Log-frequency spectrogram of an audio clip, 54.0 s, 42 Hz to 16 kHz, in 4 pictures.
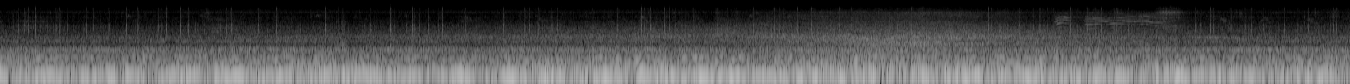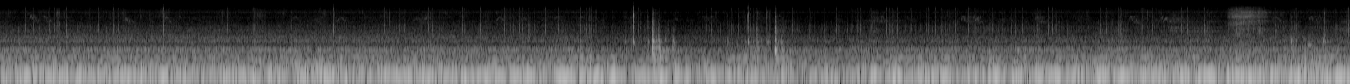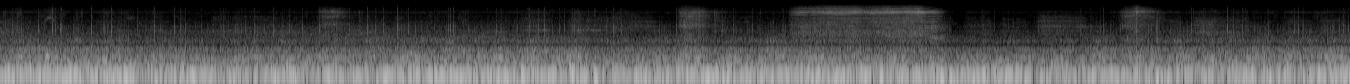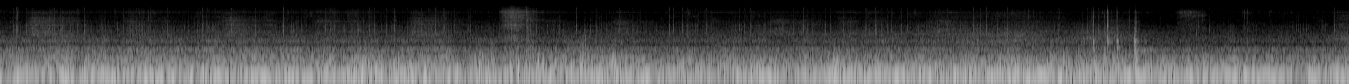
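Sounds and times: bicycle road noise: 0.0 - 53.9
wind buffeting microphone: 0.0 - 53.9.

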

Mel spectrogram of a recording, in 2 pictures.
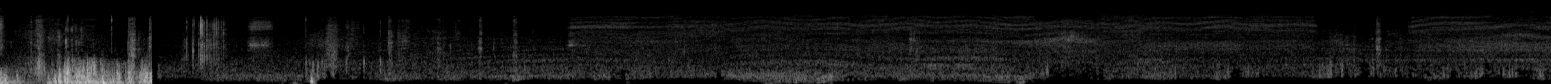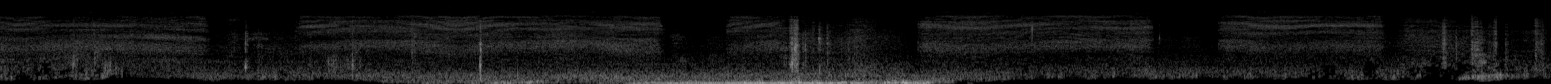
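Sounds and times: spray paint can hissing: 2.5 - 2.8, 5.7 - 13.2, 14.1 - 17.6, 18.5 - 27.1, 27.7 - 29.4
low rumble: 21.8 - 24.9.

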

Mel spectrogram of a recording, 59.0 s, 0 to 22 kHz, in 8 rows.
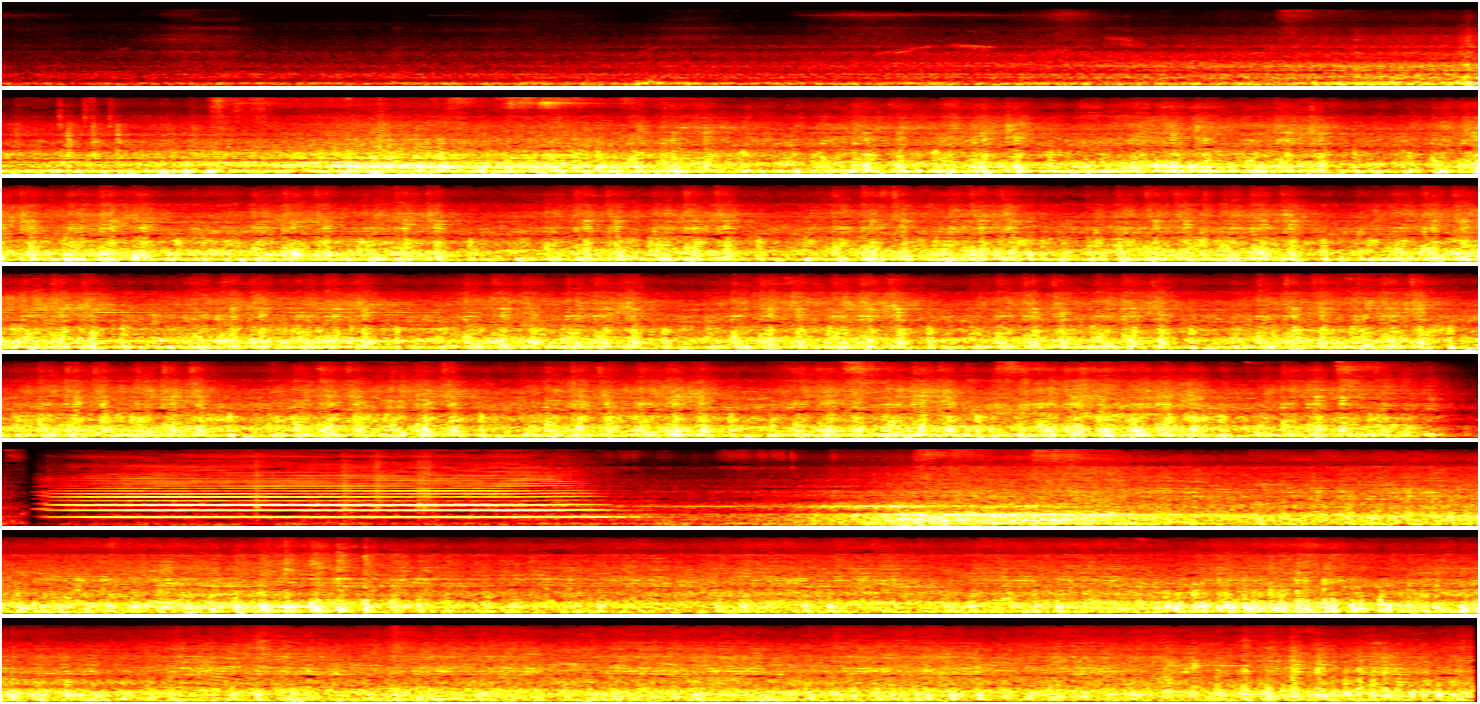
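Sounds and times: train wheels on rail: 1.9 - 37.1, 39.0 - 59.0
locomotive horn blast: 22.1 - 24.6, 37.1 - 42.5.

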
